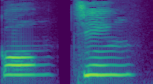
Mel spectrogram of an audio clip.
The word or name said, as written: gong1jin1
